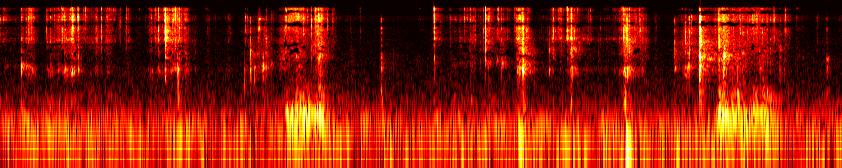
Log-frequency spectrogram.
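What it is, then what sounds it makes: Soap bar being shaved. A utility knife blade scrapes and shaves thin flakes off the face of a solid yellow soap bar with a textured, pre-scored surface, held in the palm. The result is a run of quiet, bright, crisp scraping and crinkly shaving bursts, dry and short with almost no low end.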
